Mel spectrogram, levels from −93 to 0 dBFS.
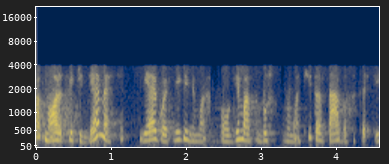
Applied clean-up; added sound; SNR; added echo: neural separator model SepFormer DNS4.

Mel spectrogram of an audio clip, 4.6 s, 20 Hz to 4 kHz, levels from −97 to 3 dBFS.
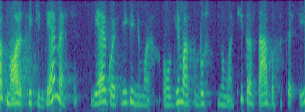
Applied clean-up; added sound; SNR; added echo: none; none; none; none.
